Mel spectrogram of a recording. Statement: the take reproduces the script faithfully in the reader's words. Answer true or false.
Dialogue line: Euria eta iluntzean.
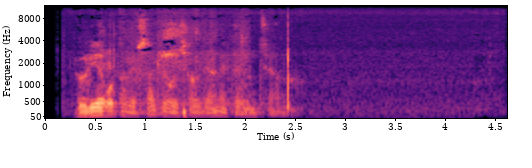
false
